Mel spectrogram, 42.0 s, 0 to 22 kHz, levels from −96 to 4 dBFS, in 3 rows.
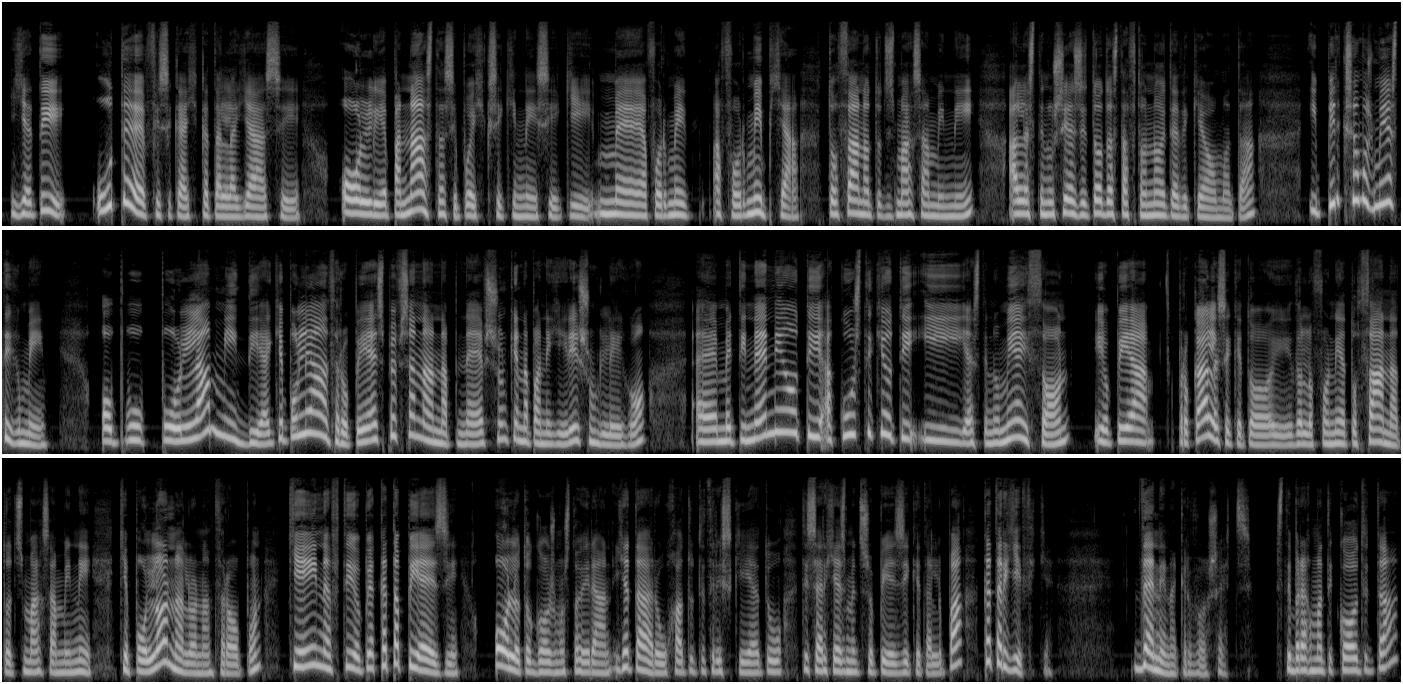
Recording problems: none

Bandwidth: 15 kHz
